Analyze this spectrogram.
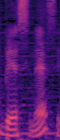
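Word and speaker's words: bsnes: Ele funciona no BS NES, falei certo? BS NES, é isso? Isso? Isso.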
